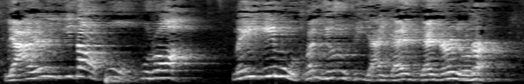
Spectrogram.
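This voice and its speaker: A man's voice: high-pitched, expressive, normal speed. A man doing a stammering humble constable. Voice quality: heavy stutter. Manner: repeats syllables, modest and deferential. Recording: echoey hall from far off.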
